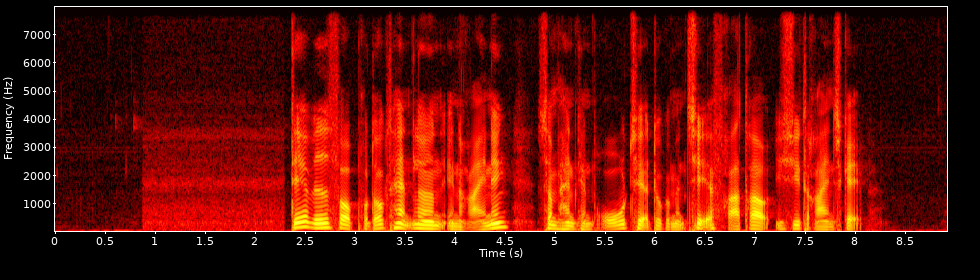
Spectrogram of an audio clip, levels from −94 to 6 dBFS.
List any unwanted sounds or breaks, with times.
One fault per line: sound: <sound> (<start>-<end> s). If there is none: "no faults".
no faults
